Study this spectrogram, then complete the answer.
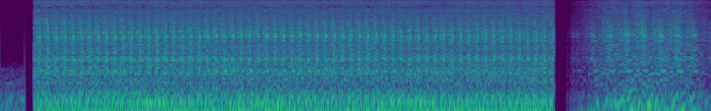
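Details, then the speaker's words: Customer-reported very loud engine knock: steady heavy knock about four beats a second over the running engine; internal knock, cause not yet found. "customer states engine has a very loud knocking sound let's have a listen"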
